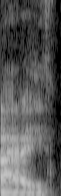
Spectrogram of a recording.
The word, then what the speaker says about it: IJ: So you have, in the case of Amsterdam, you have the Amstel River draining into this wide bay, which is called the I. The Dutch language has a vowel that English doesn't have, which is written as IJ, both capital, and it's pronounced I.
